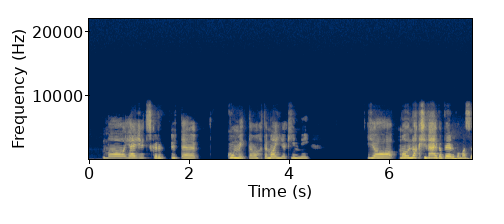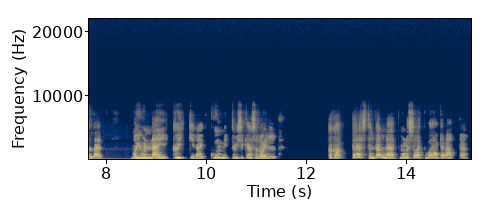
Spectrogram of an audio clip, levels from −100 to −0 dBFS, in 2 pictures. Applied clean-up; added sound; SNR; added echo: none; Bass drum; 12 dB; none.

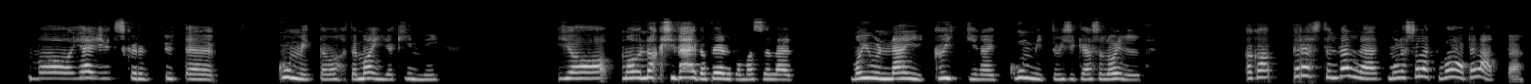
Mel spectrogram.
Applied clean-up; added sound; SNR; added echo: none; none; none; none.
